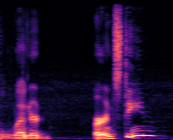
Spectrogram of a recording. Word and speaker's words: Leonard Bernstein: So because I'm crazy and I love knowing everything, his next project that he's directing and starring in is a biopic of Leonard Bernstein.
